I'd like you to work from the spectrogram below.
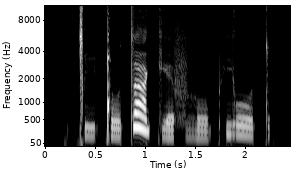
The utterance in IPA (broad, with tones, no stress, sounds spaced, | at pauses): ǀ i˩ ǃ o˩ t a˥˧ kʲ ɛ˩ f ɦ o˩ pʰ j o˥˧ t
